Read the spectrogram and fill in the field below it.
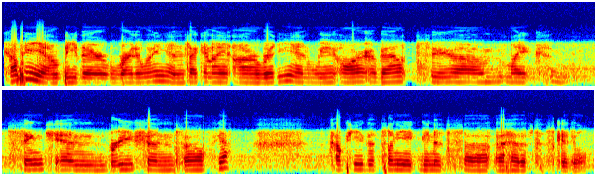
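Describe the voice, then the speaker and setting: A woman astronaut answering over space-to-ground radio, quick and informal. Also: medium pitch, little pitch movement. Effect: space-to-ground radio link, thin and distant. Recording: tinny radio link from far off with faint hiss.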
